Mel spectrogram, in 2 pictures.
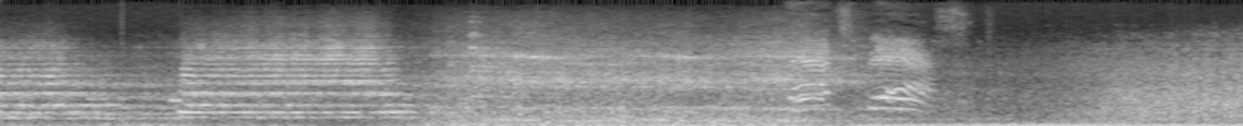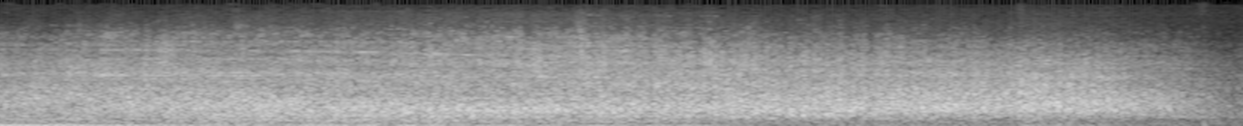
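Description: A fast train blows a loud chorded horn in a few bursts, then roars past close by in a sustained rushing wash of wheel and wind noise that stays loud to the end.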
